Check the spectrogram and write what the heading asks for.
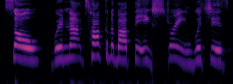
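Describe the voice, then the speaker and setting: A woman's voice: high-pitched, normal speed, a bit bright. A woman co-hosting a casual faith talk show, speaking in an earnest, teaching tone. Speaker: co-host.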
